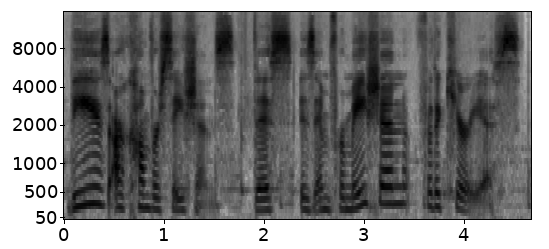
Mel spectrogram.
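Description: A woman's voice: mid-range voice, lively intonation, unhurried. A woman podcast host delivering a scripted show introduction in a direct, conversational way. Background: faint music.

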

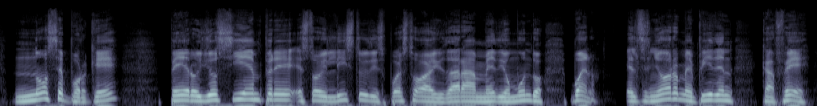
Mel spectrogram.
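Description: A man tells stories on a podcast, keen and animated, stacking repeated words for emphasis. His voice is slightly high and resonant. The studio mic sounds close and dry. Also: smooth, no echo. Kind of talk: casual storytelling chat.

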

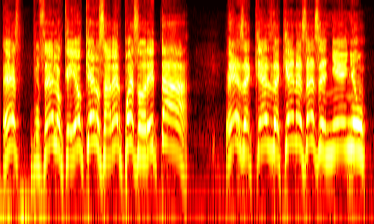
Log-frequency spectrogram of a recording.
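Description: A man's voice: very high-pitched, measured pace, pushed and bright, no echo, studio quality. A man hosting a radio comedy show, joking and teasing his co-hosts. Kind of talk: casual radio banter.

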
